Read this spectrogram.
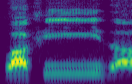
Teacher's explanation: فا کو اور ذال کو ہم ایک الف تک کھینچ کر پڑھیں گے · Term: حرف مدہ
